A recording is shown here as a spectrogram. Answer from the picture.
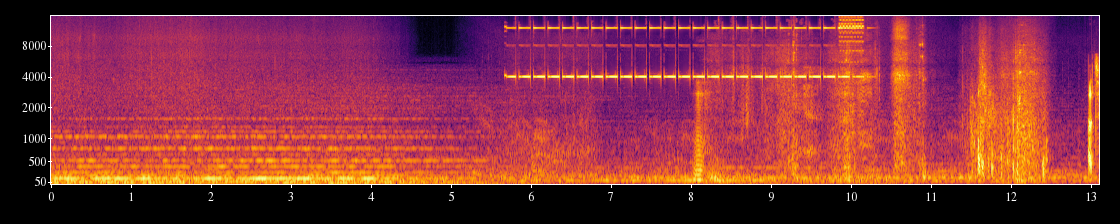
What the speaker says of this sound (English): shut up, alarm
